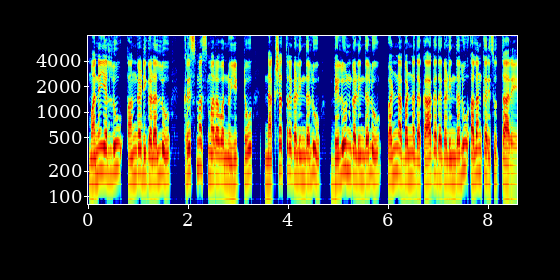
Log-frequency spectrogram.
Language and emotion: Kannada, neutral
